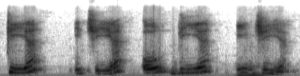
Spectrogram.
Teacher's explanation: As consoantes D e T, em algumas formas dialetais do português do Brasil, tornam-se Ch e J quando diante de I.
